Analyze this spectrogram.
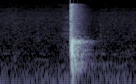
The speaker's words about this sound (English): Hey, guys! I'm back and I brought peanuts! Great, I'm starving! Yeah, same out. Could you help me open the tin? I'm extremely feeble. Oh, sure.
